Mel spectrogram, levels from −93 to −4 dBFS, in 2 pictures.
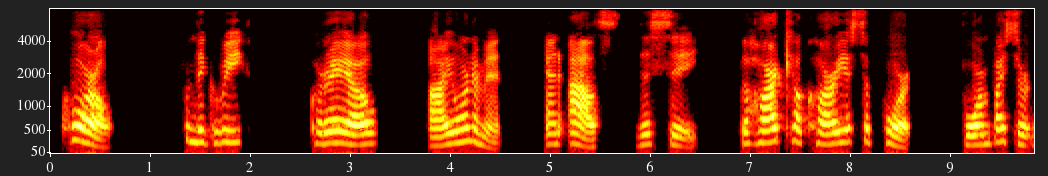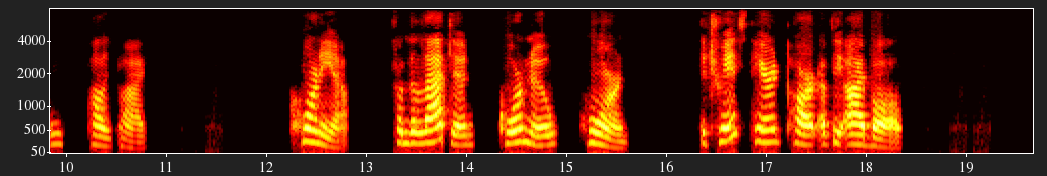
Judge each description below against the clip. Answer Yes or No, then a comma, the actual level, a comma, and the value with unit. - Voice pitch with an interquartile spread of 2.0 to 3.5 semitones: No, average, 4.2 semitones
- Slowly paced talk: Yes, slow, 100 wpm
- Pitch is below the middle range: No, high, 230 Hz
